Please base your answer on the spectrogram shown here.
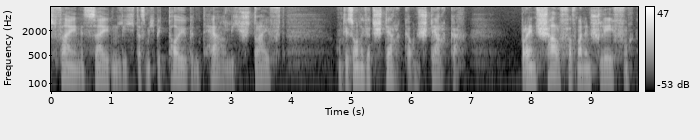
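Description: An actor playing a starving, feverish, proud man who narrates his own torment in a theatrical, intense radio monologue. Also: mid-range voice. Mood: hushed, tender, then feverish ecstasy. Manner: theatrical, intense, swinging from hushed to loud outbursts. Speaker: first-person narrator. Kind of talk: dramatic literary monologue for radio.

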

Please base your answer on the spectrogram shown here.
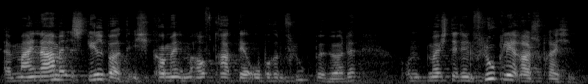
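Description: Officious, easily flustered investigator. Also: male voice, a little high, moderate pace, a bit bright. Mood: flustered, inquiring. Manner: formal, hesitant, muttering to himself. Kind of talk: radio drama acting.

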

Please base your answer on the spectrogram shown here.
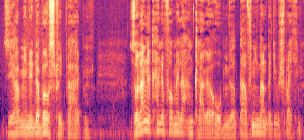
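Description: A man acting a grave, stern Victorian police inspector in a German radio play, husky and official. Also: on the low side, expressive, fairly quick. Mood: grim.

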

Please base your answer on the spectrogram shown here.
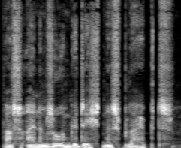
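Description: A man with a gravelly, husky voice narrating a literary radio drama in short, weighty, dramatic phrases. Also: low voice, measured pace, pushed and bright, no echo, studio quality, exaggerated voice.

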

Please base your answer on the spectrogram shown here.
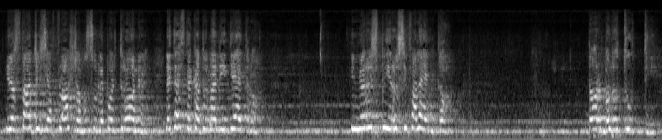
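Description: An actress playing a desperate, defiant female Chechen militant in a declamatory theatrical monologue. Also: sits high. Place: theatre stage, picked up from afar. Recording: distant echoey theatre hall with music.

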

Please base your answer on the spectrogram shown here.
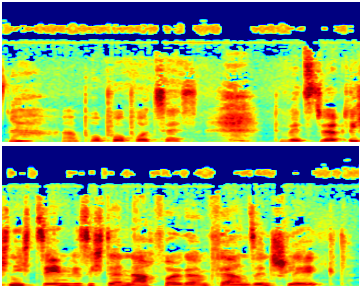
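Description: Curious woman, slightly high voice. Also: moderate pace, a little mellow. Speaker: actor in a radio crime drama. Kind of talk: German radio drama acting, conversational.

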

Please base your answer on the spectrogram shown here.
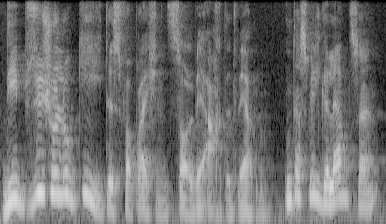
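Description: An actor playing a vain, shrewd, courtly master detective in a 1950s German radio play, precise, theatrical and pompous. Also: male voice, a little high, wildly swooping pitch, fairly quick. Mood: self-assured.

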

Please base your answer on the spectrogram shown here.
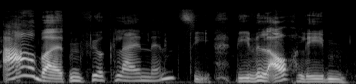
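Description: Eine Schauspielerin spielt in einem Krimihörspiel eine dreiste, ordinäre Erpresserin, die höhnisch stichelt und keift. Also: female voice, lowish voice, big pitch swings, slow, sharp tone, no echo, full character voice. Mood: sneering, mocking. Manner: sneering, taunting. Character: brazen, mocking female blackmailer, coarse and shrill-tempered. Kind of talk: German radio crime drama acting.

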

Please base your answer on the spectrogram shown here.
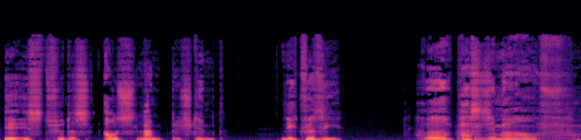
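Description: An actor in a radio drama playing a stern, patronizing East German political officer with a gravelly, officious delivery. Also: male voice, fairly low pitch, very animated, slow, exaggerated voice.

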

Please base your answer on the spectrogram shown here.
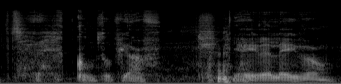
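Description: An actor playing a hesitant, lonely, uneasy man in naturalistic radio drama dialogue, halting and tentative. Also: extremely low pitch, level tone, vocal fry, a bit bright, slight background noise, exaggerated voice. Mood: uneasy, hopeful.

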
